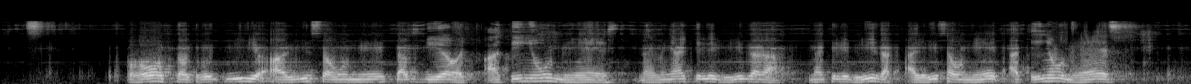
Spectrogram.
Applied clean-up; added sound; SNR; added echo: neural separator model SepFormer DNS4.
